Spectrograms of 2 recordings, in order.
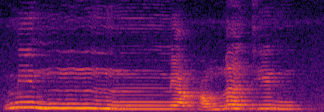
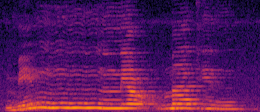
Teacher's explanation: Masuk huruf idgham di gunnah setelah nun mati. Maka cara membacanya harus didengungkan. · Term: idgham bil gunnah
